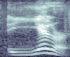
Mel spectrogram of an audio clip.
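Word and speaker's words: Jenner: So he has been joined alongside Kadely, who you and I are both very familiar with, and Yenner is the pronunciation we are going with for Winners POV.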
